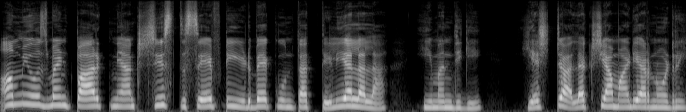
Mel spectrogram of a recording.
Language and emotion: Kannada, disgusted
